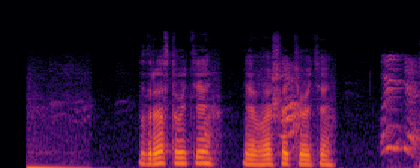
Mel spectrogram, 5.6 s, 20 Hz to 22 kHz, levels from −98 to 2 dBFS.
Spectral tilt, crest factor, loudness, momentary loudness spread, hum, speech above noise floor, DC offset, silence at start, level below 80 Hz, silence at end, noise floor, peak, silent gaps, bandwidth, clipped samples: -8 dB/octave; 18 dB; -31 LUFS; 15 LU; none; 43 dB; under 0.1%; 0.35 s; -66 dBFS; 0 s; -73 dBFS; -14 dBFS; none; 9.6 kHz; under 0.1%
